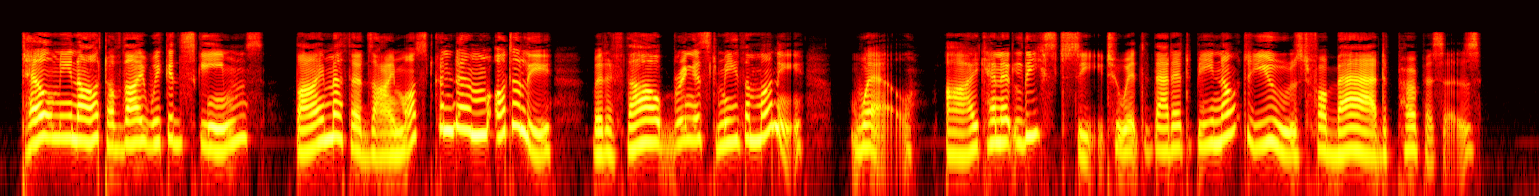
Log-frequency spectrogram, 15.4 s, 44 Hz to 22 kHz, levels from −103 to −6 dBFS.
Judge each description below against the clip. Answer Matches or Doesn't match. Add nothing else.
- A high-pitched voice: Matches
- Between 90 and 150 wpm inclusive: Matches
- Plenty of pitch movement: Matches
